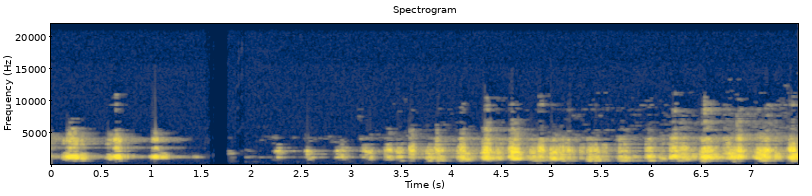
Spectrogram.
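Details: A flock of flamingos in the wild in Greece gives three nasal, goose-like honks, then after a brief pause the whole flock joins in a dense, overlapping gabble of honking calls.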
